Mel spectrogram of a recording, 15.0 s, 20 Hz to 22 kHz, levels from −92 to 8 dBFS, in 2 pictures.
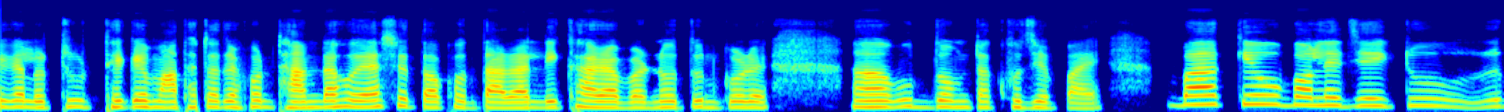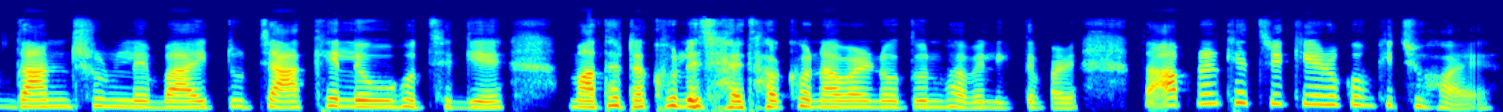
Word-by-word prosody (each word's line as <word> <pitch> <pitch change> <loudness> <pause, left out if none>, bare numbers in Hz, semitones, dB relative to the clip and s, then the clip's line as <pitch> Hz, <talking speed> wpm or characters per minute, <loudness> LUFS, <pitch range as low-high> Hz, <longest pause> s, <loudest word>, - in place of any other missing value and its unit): গেল, 220 - 0
ট্যুর 230 0 -5
থেকে 220 0 +1
মাথাটা 210 +2 0
যখন 225 +2 -2
ঠান্ডা 205 +1 +3
হয়ে 220 -1 +3
আসে, 255 - -3
তখন 200 +1 -1
তারা 190 0 +4
লিখার 210 +1 +2
আবার 195 0 -2
নতুন 210 +1 -4
করে 205 -1 0 0.5
আ - - +4 0.2
উদ্যমটা 210 -1 -4
খুঁজে 205 -2 -3
পায়। 170 -2 -3 0.4
বা 305 - +8 0.2
কেউ 320 0 +1
বলে 280 -1 +3
যে, 260 - -1
একটু 265 +3 -10 0.5
গান 230 0 +7 0.2
শুনলে 230 -3 -3
বা 210 - +7
একটু 225 +2 -12 0.2
চা 210 - +8 0.2
খেলেও 230 -3 +2
হচ্ছে 225 0 -6
গিয়ে, 205 -1 +1 0.4
মাথাটা 225 +2 +5
খুলে 255 -3 +6
যায়। 205 -1 +3
তখন 235 +2 +1
আবার, 220 0 +3
নতুনভাবে 215 -1 -3
লিখতে 185 +3 -10
পারে। 180 -1 -4 0.3
তো, - - -10
আপনার 330 +5 0
ক্ষেত্রে 365 -2 -2
কি, - - -17
এরকম 300 -1 -2
কিছু 270 -2 -7
হয়? 155 -5 -6
220 Hz, 185 wpm, -22 LUFS, 205-240 Hz, 0.5 s, বা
